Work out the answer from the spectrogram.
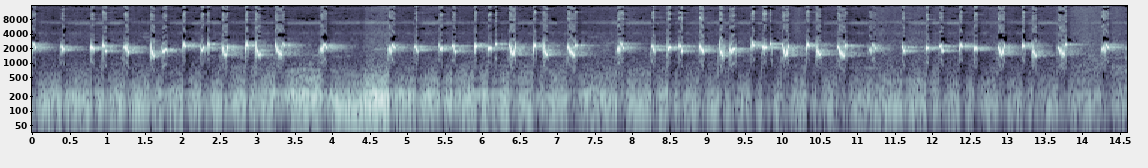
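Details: Aggressive male sooty-headed bulbul in full song, recorded to stimulate other bulbuls to sing: continuous chain of bright, bubbly whistled phrases with dips and rises, over a low rumbling background swelling around the middle.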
